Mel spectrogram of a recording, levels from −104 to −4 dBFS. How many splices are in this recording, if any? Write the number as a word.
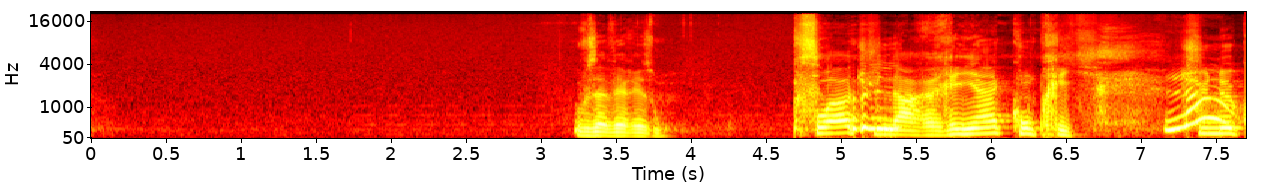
one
